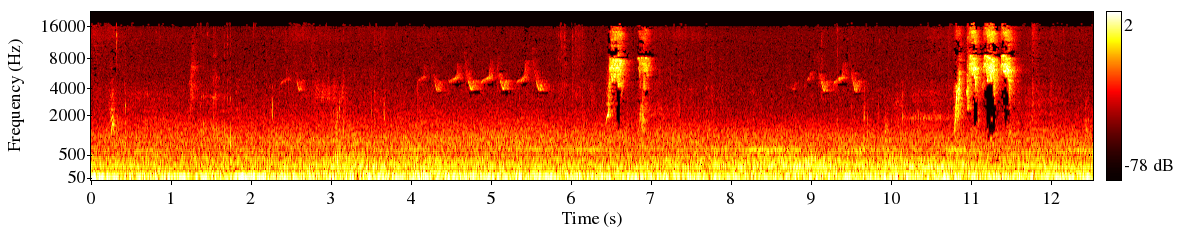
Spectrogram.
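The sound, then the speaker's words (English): Small birds, blue tits at the top of a Wisley conifer, chirping in short high-pitched bursts: a few repeated thin notes, then sharper scratchy calls, over a steady low rumbling background with no talking. “I'm watching two blue tits at the top of my Wisley conifer.”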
